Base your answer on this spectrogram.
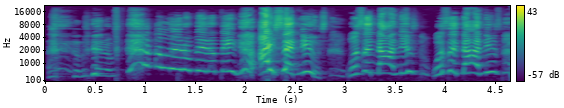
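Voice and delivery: high, loud laughing protest; loud giggly defence of the title. Real, not acted. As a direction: laugh through it, teasing the chat.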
